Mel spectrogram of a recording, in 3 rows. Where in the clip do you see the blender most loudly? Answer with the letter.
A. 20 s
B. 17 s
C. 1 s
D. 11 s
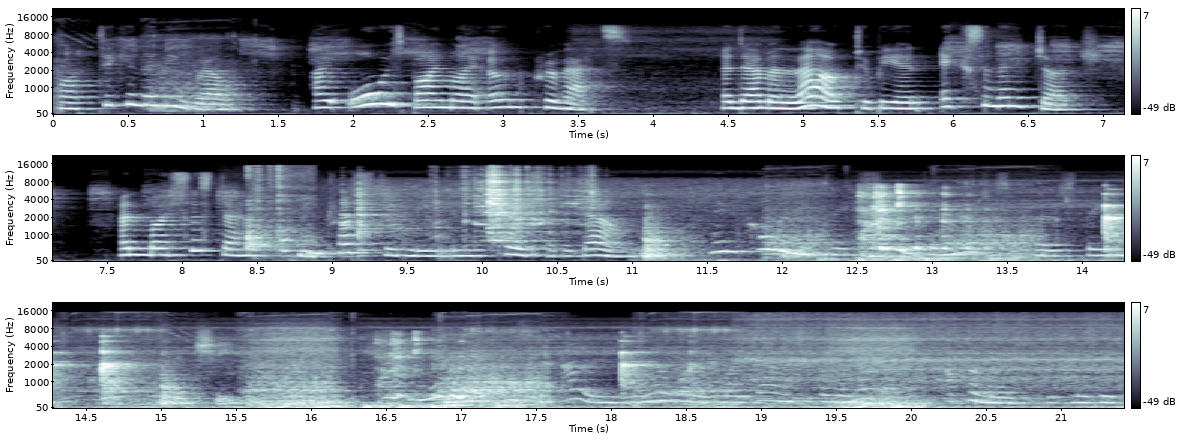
B.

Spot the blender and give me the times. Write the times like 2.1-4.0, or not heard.
0.0-1.6, 11.8-21.3.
